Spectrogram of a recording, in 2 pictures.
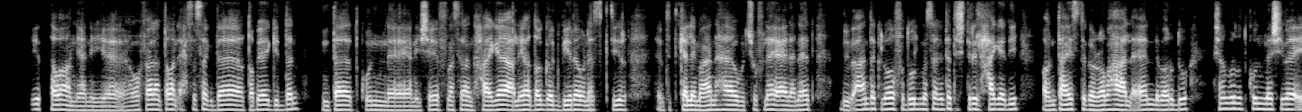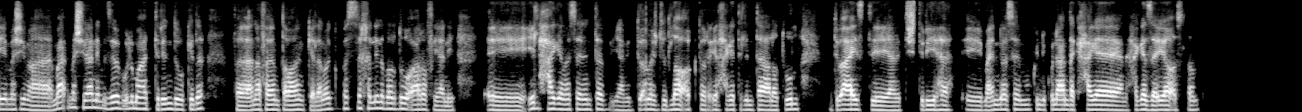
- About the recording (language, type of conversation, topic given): Arabic, advice, إزاي أفرّق بين اللي محتاجه واللي نفسي فيه قبل ما أشتري؟
- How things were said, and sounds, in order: other background noise; in English: "الtrend"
